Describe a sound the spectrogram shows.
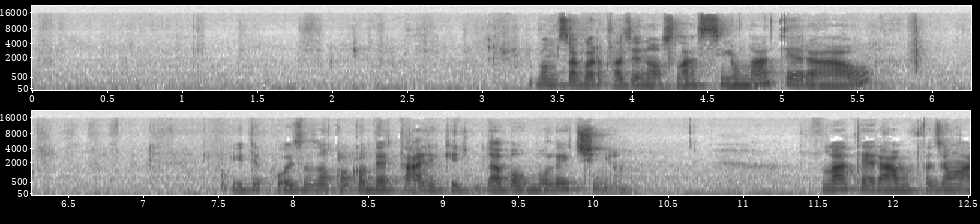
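Fabric rustles softly as hands fold a ribbon bow.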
